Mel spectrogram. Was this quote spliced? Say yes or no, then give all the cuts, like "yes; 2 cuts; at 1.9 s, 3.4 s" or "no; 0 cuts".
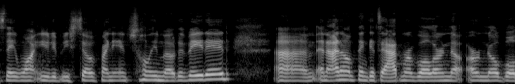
no; 0 cuts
